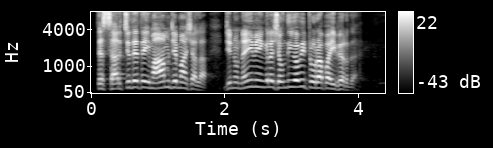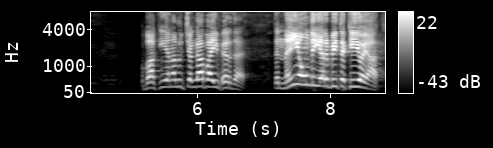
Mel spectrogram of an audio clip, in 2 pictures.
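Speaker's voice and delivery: high, loud, urgent sermon delivery; preaching at full force. Acted. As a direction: preach it out to the whole congregation. (ਜੋਸ਼ੀਲਾ, ਉੱਚੀ ਆਵਾਜ਼ ਵਾਲਾ ਵਾਅਜ਼)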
